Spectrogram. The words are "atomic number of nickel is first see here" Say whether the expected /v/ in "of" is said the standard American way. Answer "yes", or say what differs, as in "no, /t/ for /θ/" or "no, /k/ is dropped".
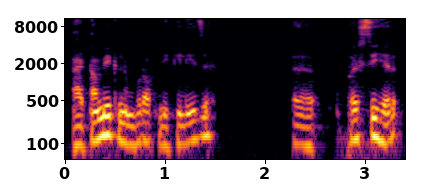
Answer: no, /p/ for /v/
